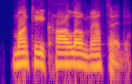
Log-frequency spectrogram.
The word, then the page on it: Monte Carlo method: American English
